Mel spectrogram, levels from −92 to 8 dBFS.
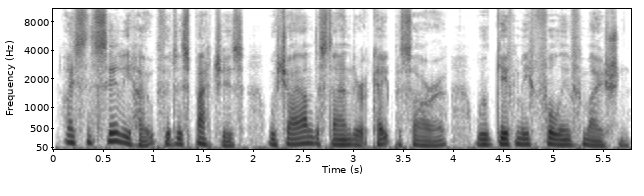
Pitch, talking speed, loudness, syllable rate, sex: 120 Hz, 175 wpm, -18 LUFS, 6.0 syllables/s, male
